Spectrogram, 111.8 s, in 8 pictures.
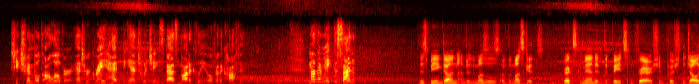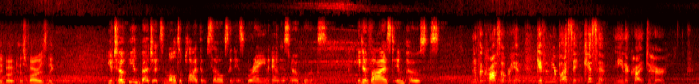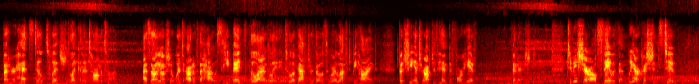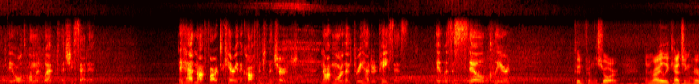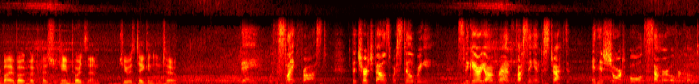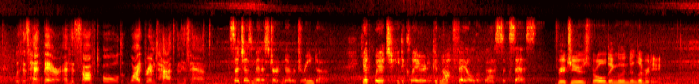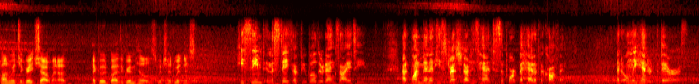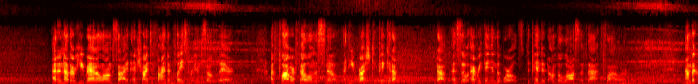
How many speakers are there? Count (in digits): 3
